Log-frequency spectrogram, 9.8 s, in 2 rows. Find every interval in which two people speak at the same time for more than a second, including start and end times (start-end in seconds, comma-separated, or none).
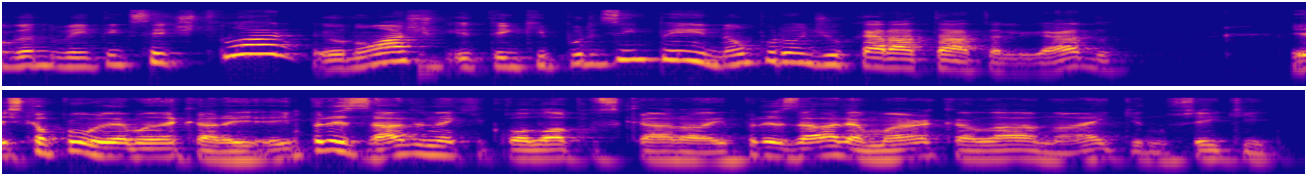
none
